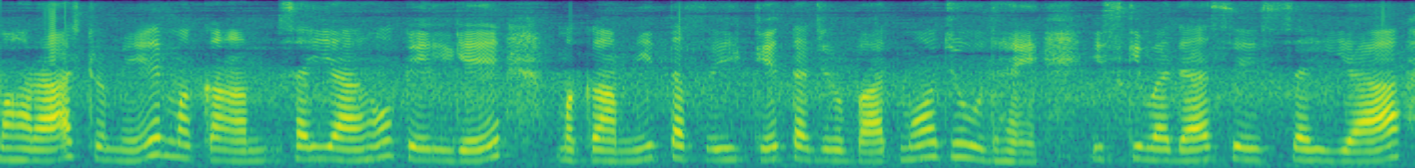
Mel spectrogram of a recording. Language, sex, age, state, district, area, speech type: Urdu, female, 18-30, Maharashtra, Nashik, rural, spontaneous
